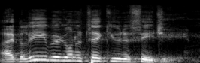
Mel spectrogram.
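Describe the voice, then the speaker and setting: A man playing a creepy ship's first officer in a theatrical, booming style for an amateur radio horror-comedy. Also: huge pitch swings, quick pace, darkish tone. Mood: creepy courtesy. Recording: echoey hall, clear noise, clicks.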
